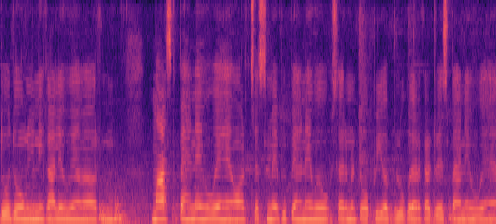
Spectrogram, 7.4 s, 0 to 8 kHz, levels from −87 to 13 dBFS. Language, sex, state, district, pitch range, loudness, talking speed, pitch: Hindi, female, Chhattisgarh, Balrampur, 210-220 Hz, -16 LUFS, 235 wpm, 215 Hz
